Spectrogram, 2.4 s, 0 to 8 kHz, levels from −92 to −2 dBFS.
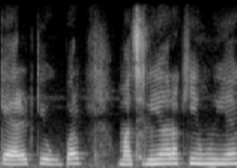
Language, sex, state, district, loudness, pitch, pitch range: Hindi, female, Bihar, Sitamarhi, -22 LUFS, 225 Hz, 215-230 Hz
